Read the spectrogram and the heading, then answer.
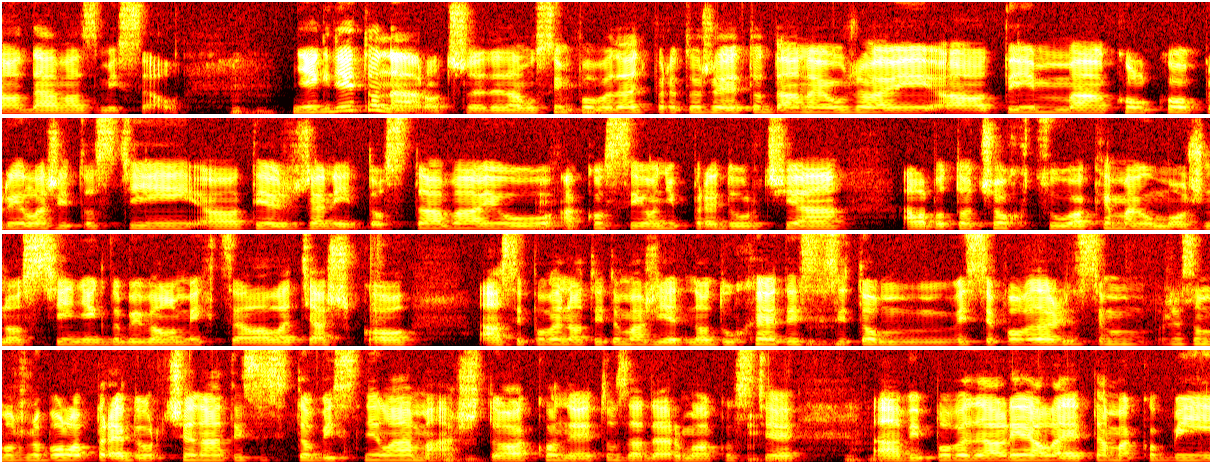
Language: Czech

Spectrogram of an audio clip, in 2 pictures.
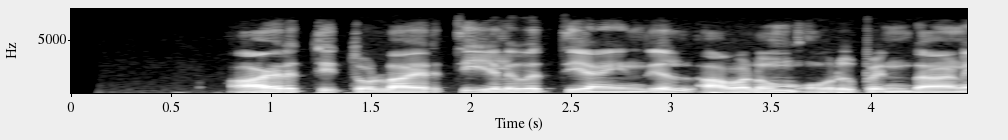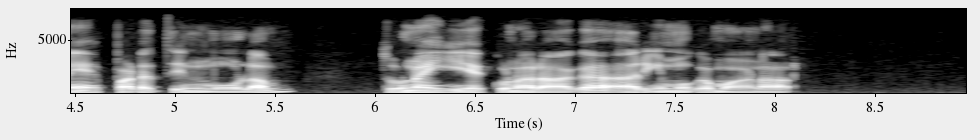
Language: Tamil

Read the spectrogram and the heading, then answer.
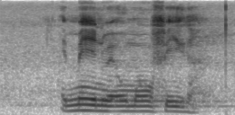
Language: Zulu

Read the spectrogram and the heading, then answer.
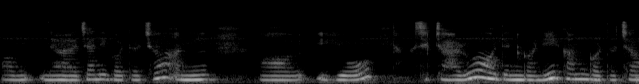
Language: Nepali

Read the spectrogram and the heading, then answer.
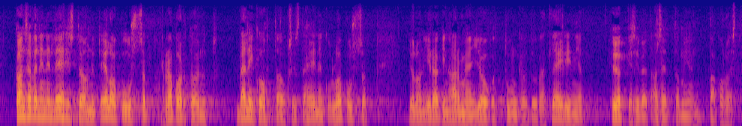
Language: Finnish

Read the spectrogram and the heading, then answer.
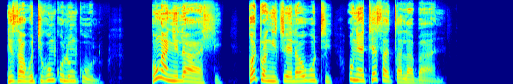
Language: North Ndebele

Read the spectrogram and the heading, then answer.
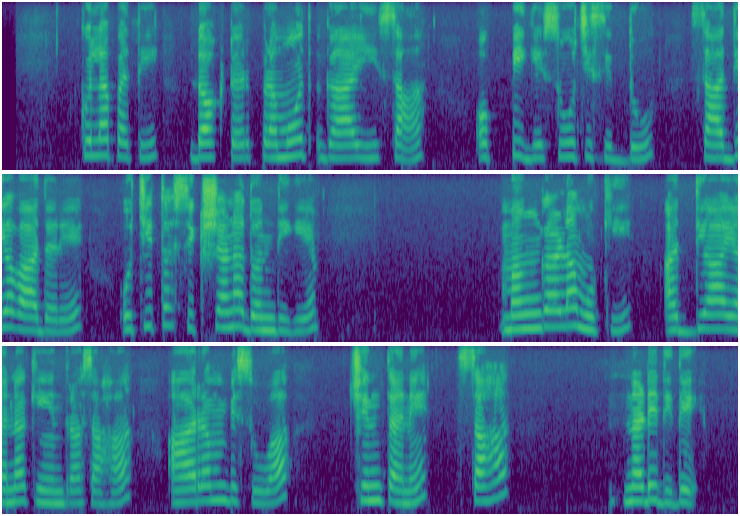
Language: Kannada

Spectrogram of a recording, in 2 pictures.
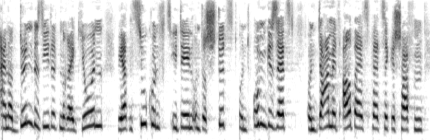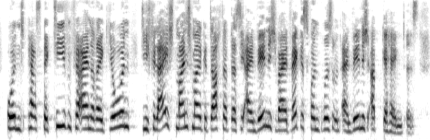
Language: German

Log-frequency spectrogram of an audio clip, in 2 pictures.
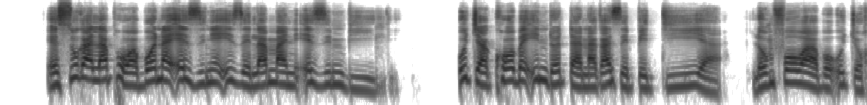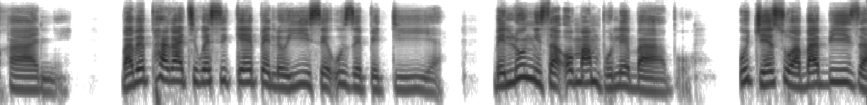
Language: North Ndebele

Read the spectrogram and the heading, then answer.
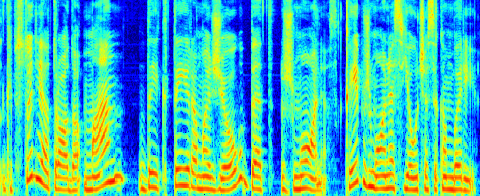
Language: Lithuanian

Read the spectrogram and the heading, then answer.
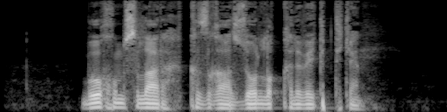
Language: Uyghur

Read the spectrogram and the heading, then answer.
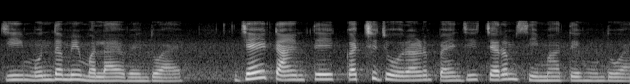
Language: Sindhi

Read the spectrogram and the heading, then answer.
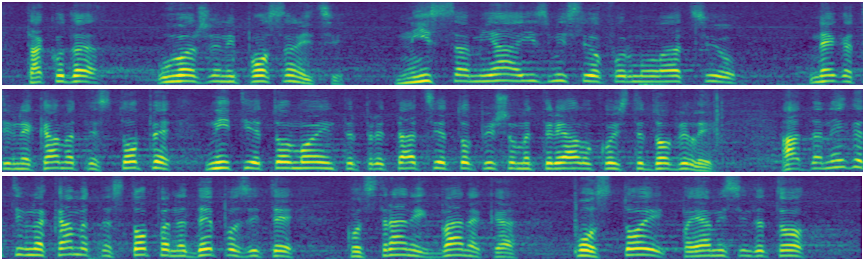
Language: Serbian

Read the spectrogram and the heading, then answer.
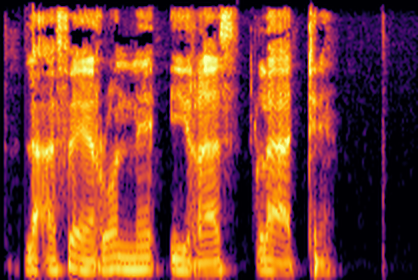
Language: Esperanto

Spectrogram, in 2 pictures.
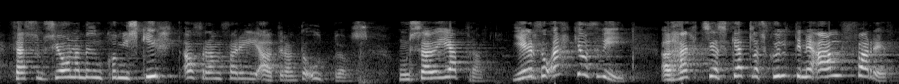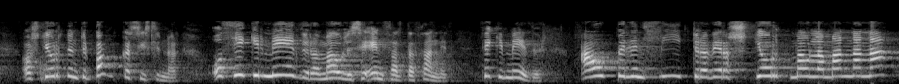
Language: Icelandic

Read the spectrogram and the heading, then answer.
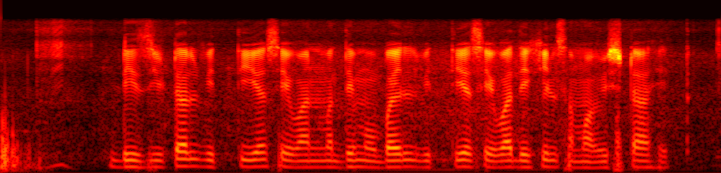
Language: Marathi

